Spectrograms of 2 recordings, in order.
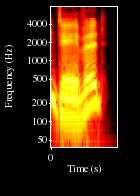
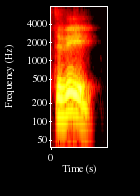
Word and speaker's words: David: And they immediately go, oh, hi, David. Mm-hmm. Which is not the correct pronunciation. It is not. It's David.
